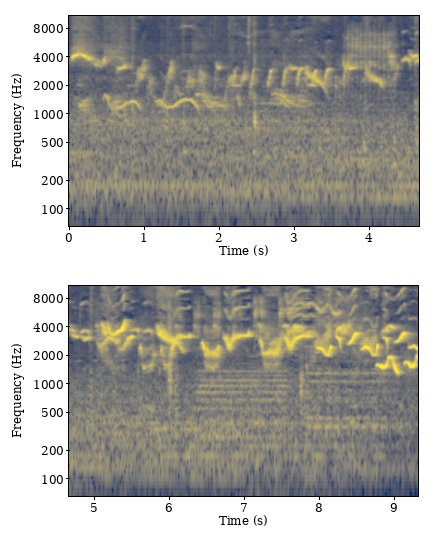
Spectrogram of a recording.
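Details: Chinese hwamei in a cage, large with yellow legs and bill, tail-flicking during a varied song of whistled slurs, trills and rough buzzy notes growing louder toward the end.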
